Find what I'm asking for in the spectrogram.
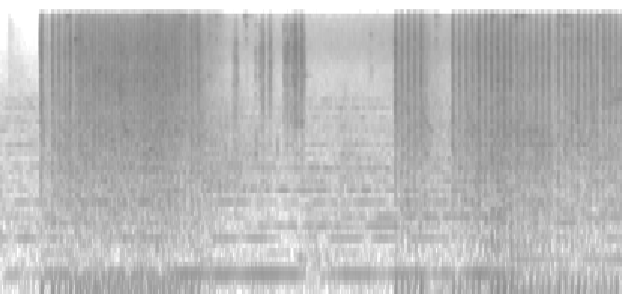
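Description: Sustained automatic gunfire in the video game A Way Out, loud rapid bursts filling nearly the whole stretch with a short pause in the middle, no talking over it.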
